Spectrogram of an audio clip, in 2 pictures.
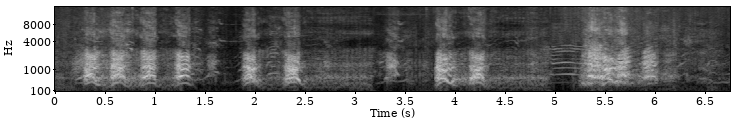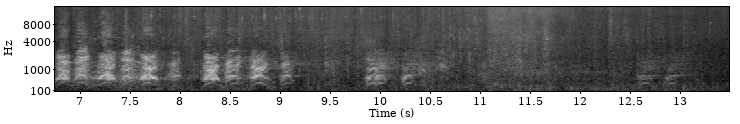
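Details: Sled huskies in Fairbanks, Alaska, waiting before a dog-sledding tour: bursts of excited, sharp barks and yips, several in quick succession, pausing and resuming over about thirteen seconds, with a human voice briefly audible.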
